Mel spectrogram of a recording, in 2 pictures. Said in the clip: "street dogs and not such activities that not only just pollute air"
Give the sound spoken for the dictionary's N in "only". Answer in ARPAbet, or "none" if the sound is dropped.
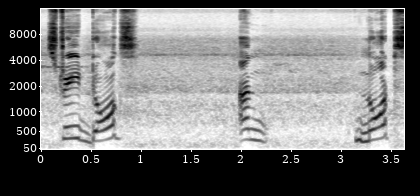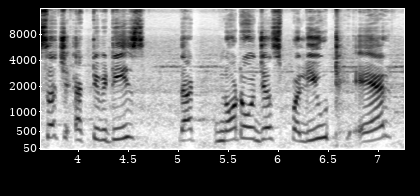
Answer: none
